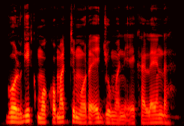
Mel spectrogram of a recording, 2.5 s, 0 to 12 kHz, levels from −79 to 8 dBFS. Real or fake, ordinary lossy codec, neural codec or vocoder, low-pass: real; none; none; 10.8 kHz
